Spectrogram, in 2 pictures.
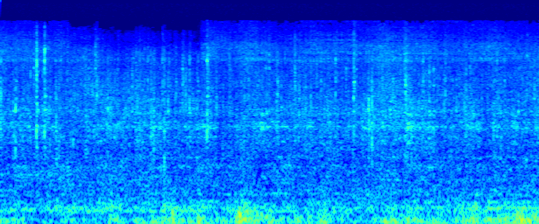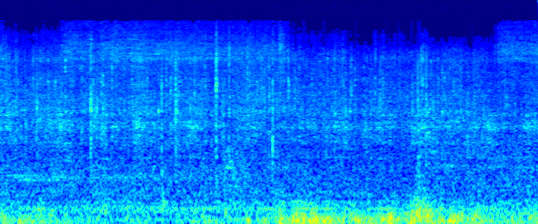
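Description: Wind rumbling against the microphone while riding, with heavier gusts near the end.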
